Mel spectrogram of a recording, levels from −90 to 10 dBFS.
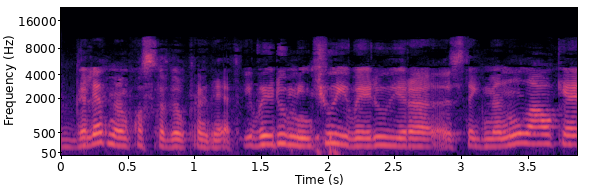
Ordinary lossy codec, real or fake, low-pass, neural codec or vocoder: AAC, 32 kbps; fake; 10.8 kHz; codec, 44.1 kHz, 7.8 kbps, Pupu-Codec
